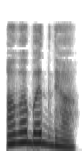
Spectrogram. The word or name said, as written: ಅವಬದ್ಧ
